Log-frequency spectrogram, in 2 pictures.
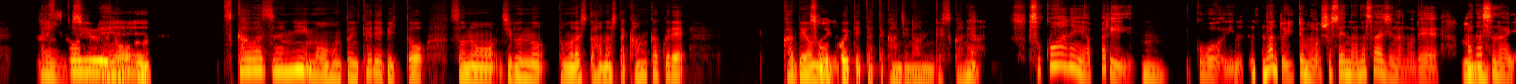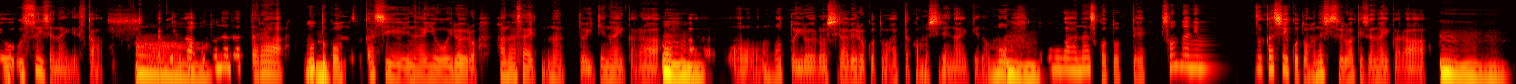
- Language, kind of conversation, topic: Japanese, podcast, 言葉の壁をどのように乗り越えましたか？
- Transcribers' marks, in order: other background noise; distorted speech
